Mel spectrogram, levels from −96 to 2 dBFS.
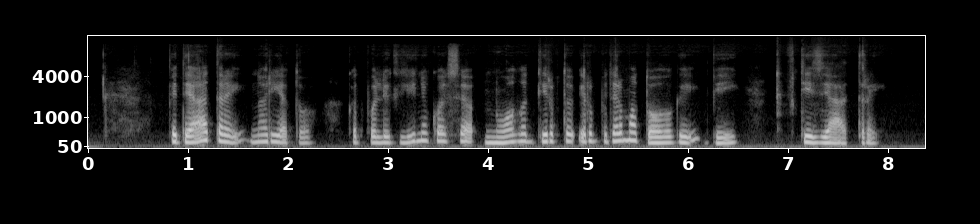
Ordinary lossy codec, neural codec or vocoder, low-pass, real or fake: Opus, 32 kbps; vocoder, 44.1 kHz, 128 mel bands, Pupu-Vocoder; 14.4 kHz; fake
